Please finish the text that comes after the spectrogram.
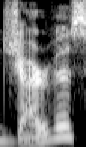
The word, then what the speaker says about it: Gervais: And my favorite one was Ricky Gervais.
